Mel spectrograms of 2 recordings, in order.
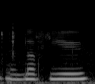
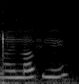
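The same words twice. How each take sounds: First: Said in the usual way. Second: Higher sing-song cooing at the cat; cooing pet voice. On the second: Real, not acted. Cooing love to her cat, lifted. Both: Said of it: "repeated to cat, higher second".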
